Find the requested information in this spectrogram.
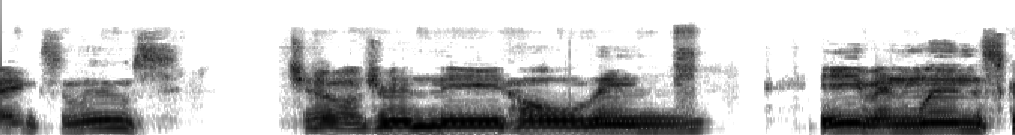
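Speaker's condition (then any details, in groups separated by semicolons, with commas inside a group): ALS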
